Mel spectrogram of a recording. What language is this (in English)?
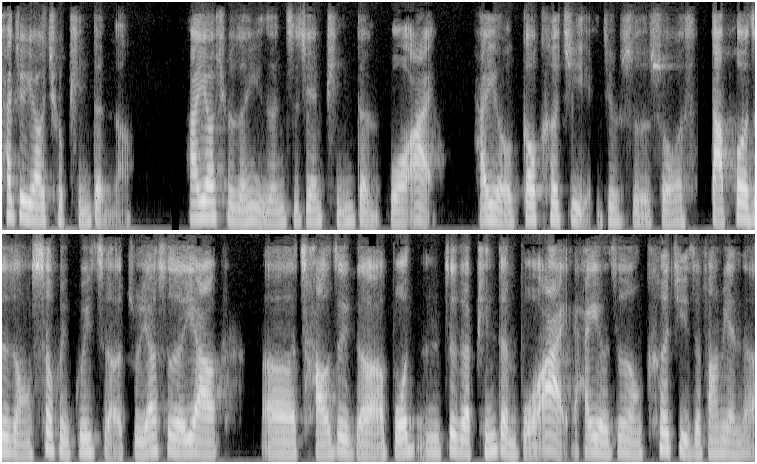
Chinese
